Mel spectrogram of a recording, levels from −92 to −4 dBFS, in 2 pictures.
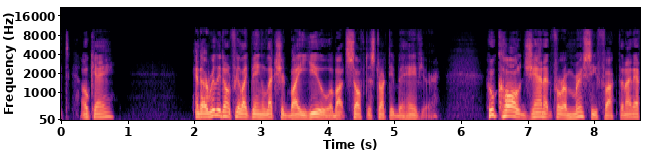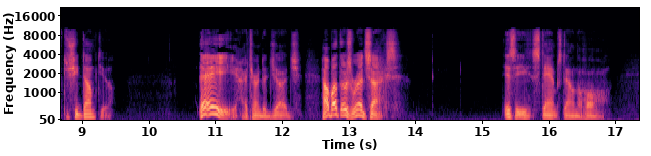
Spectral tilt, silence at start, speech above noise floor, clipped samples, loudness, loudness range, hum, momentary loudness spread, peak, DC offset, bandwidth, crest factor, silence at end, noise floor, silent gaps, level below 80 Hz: -6 dB/octave; 0.3 s; 50 dB; under 0.1%; -24 LUFS; 6 LU; none; 12 LU; -4 dBFS; under 0.1%; 10.5 kHz; 22 dB; 0.55 s; -73 dBFS; none; -56 dBFS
